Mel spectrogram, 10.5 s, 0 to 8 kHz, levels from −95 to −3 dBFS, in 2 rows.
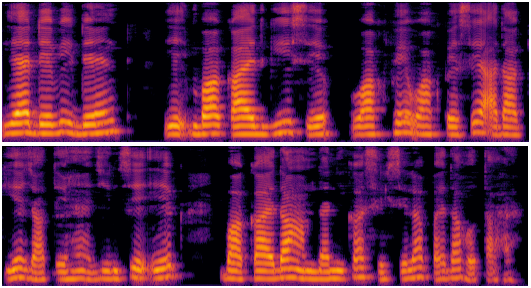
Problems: none marked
